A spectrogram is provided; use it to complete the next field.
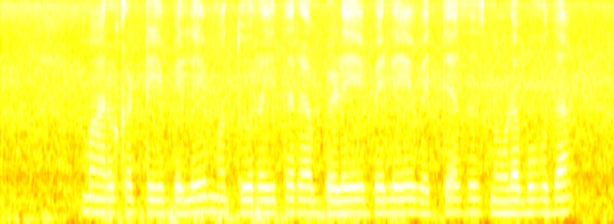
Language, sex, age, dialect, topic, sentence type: Kannada, female, 25-30, Central, agriculture, question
